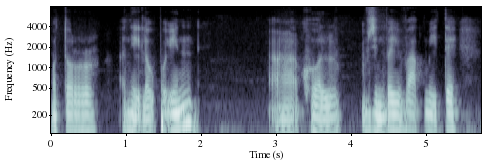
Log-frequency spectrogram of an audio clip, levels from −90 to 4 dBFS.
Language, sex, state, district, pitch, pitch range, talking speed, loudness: Mizo, male, Mizoram, Aizawl, 100 Hz, 95-105 Hz, 95 wpm, -17 LUFS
